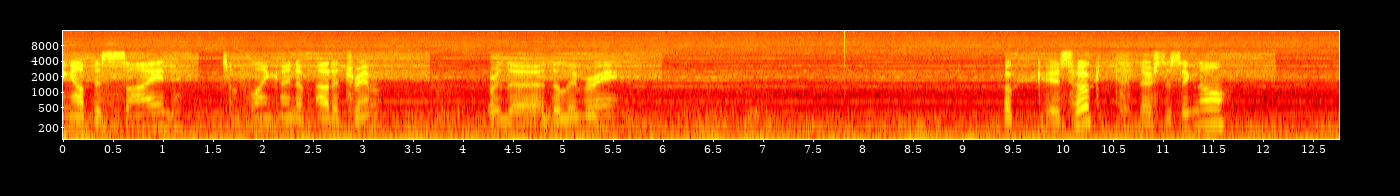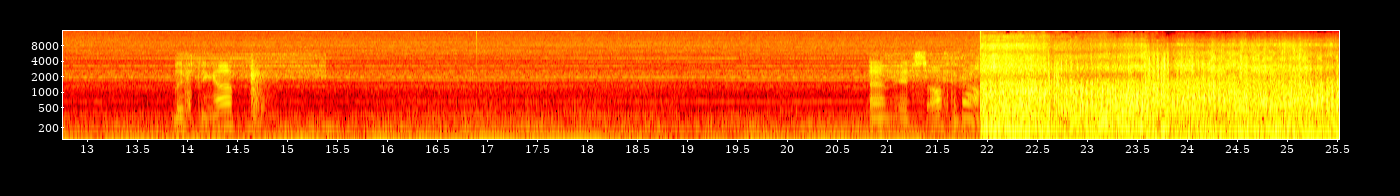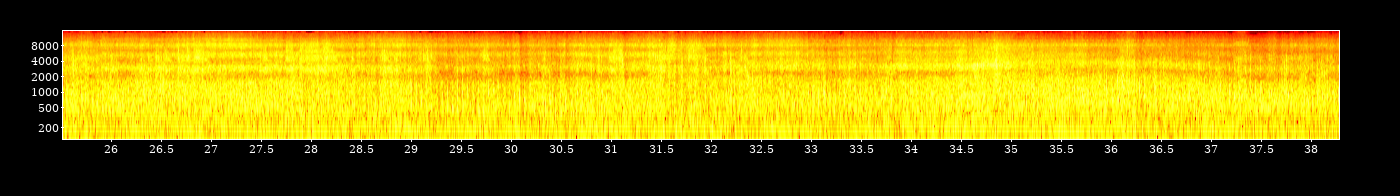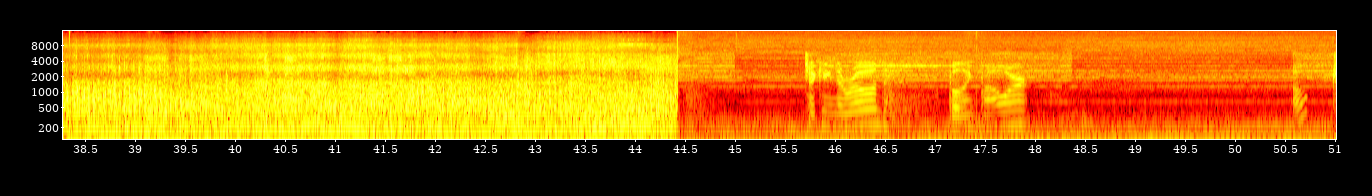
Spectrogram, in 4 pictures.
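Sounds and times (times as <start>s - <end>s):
cockpit hum: 0.0s - 51.0s
helicopter rotor and turbine noise: 0.0s - 51.0s.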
